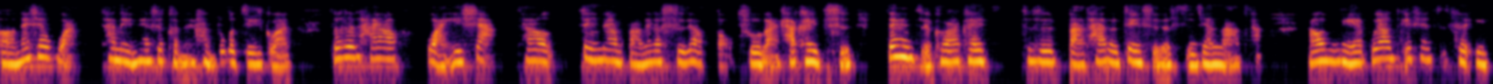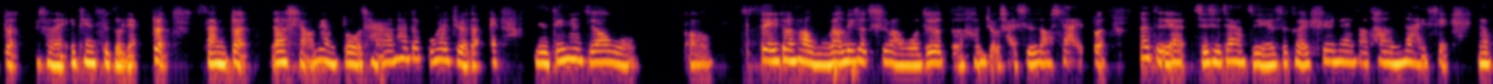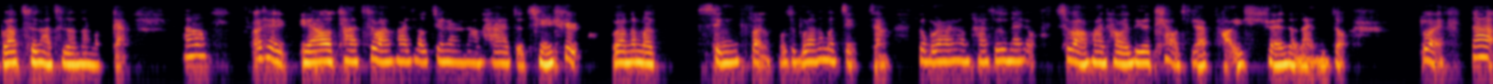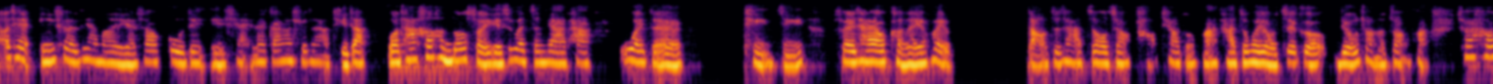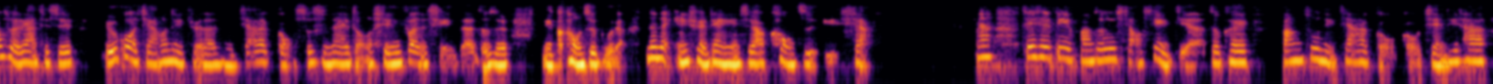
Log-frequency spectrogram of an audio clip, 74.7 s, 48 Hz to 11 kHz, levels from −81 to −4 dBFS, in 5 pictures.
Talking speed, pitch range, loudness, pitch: 285 characters per minute, 180-215 Hz, -22 LUFS, 200 Hz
